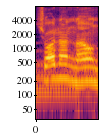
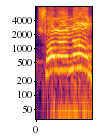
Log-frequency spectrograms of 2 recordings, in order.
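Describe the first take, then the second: First: It sounds flat and half-heartedly sympathetic. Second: It sounds harsh and mocking. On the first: The loss hardly matters to the one speaking. "Ele poderia falar assim, ó" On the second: The grieving woman is being belittled. "Ele poderia também falar assim, ó"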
